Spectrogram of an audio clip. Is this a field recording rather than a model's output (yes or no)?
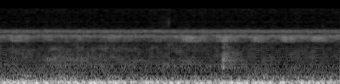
no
